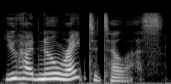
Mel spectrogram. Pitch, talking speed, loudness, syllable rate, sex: 235 Hz, 245 wpm, -14 LUFS, 4.5 syllables/s, female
